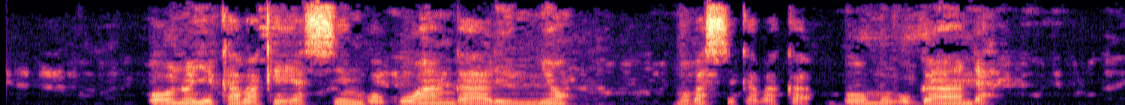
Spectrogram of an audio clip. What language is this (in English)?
Ganda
